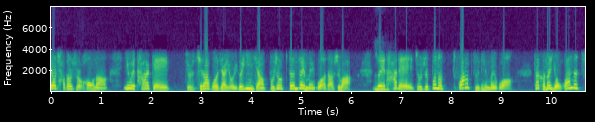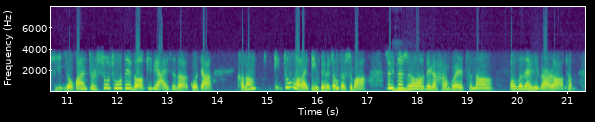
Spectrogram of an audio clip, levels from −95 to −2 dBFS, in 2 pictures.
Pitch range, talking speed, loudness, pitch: 190-290 Hz, 265 characters per minute, -13 LUFS, 245 Hz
